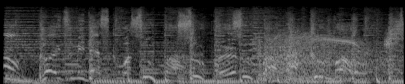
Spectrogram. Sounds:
music

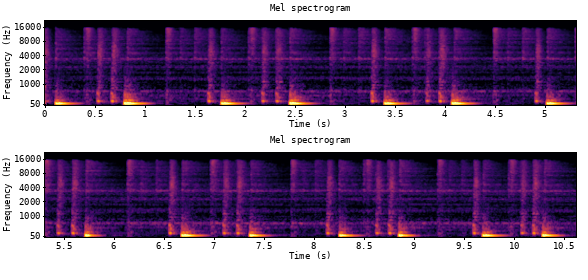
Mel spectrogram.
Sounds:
playing bass drum

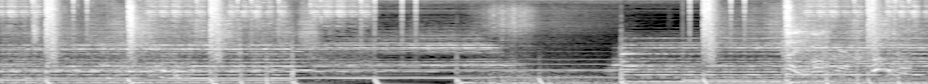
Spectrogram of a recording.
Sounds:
music

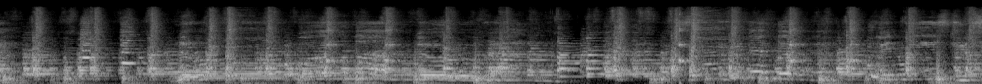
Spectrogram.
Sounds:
musical instrument, singing, music

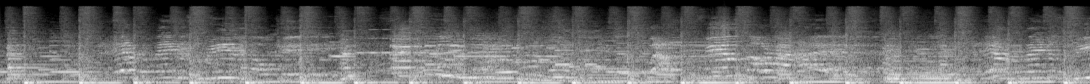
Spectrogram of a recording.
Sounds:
plucked string instrument, electric guitar, musical instrument, music, guitar

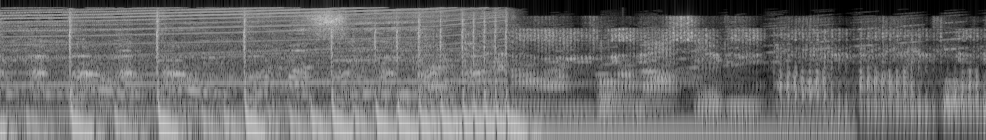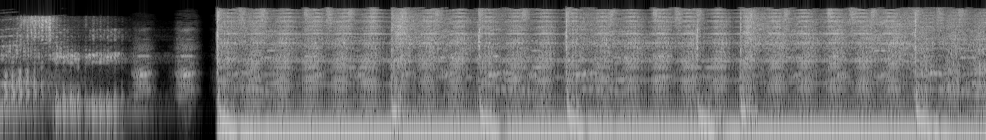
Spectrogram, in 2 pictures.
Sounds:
music, dubstep, electronic music

